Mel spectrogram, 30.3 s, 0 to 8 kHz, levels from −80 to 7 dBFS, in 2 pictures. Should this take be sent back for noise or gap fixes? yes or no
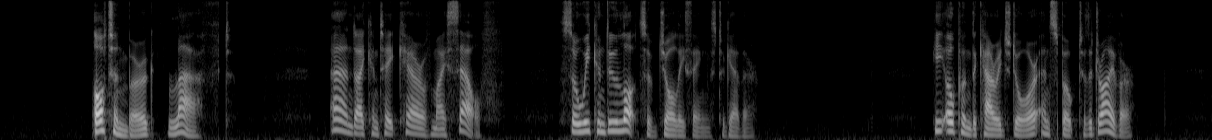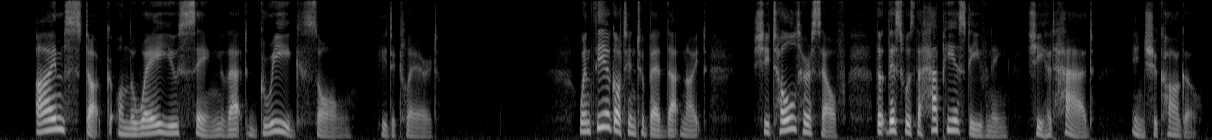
no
